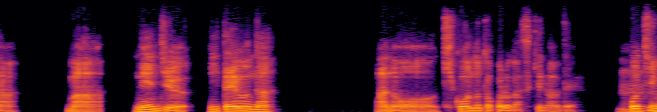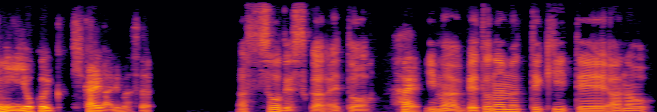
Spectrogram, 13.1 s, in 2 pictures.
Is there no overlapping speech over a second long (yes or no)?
yes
